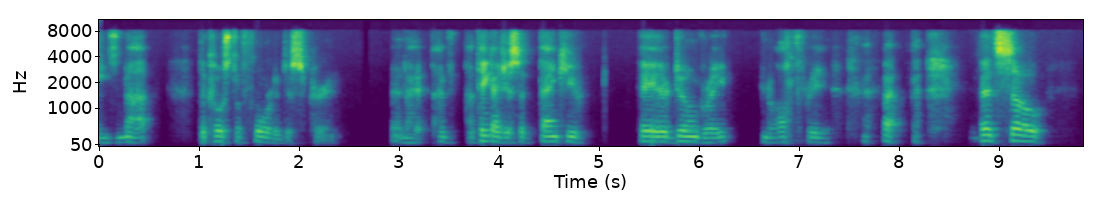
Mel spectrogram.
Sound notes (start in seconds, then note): 6.6 chuckles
